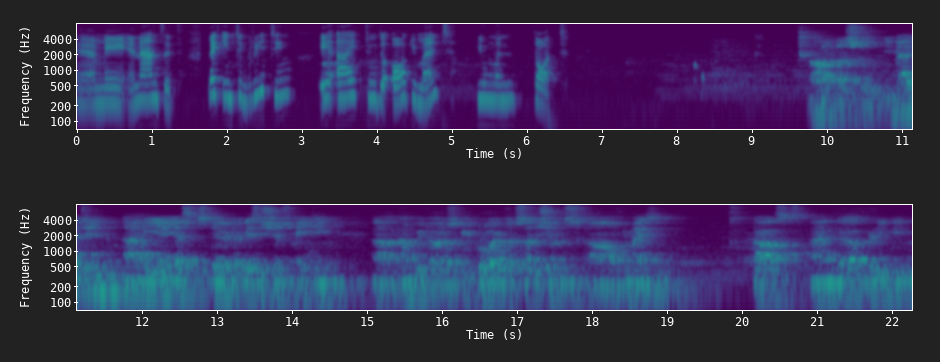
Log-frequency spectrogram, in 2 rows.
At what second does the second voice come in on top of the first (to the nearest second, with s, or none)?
none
